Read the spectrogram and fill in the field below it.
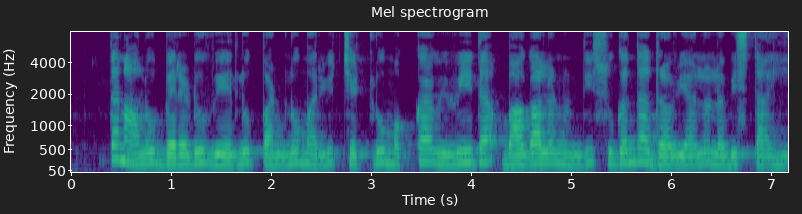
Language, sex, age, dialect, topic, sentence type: Telugu, female, 25-30, Southern, agriculture, statement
